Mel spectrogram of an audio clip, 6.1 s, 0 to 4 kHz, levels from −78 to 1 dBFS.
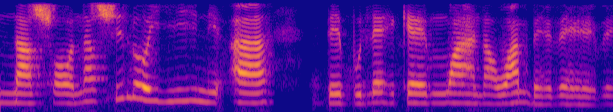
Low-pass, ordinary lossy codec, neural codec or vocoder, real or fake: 3.6 kHz; AAC, 24 kbps; codec, 16 kHz, 0.8 kbps, ZipCodec; fake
